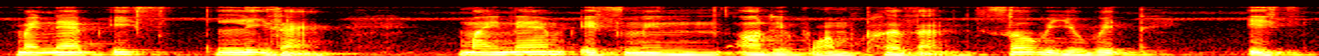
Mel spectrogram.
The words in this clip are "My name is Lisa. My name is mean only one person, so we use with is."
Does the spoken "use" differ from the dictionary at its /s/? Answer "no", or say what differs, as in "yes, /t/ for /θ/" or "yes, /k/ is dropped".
yes, /s/ is dropped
